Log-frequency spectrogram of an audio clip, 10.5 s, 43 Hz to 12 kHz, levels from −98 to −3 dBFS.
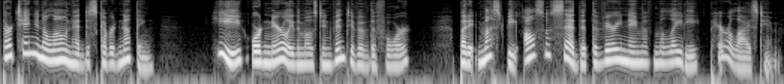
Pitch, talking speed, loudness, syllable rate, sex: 195 Hz, 150 wpm, -18 LUFS, 5.5 syllables/s, female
